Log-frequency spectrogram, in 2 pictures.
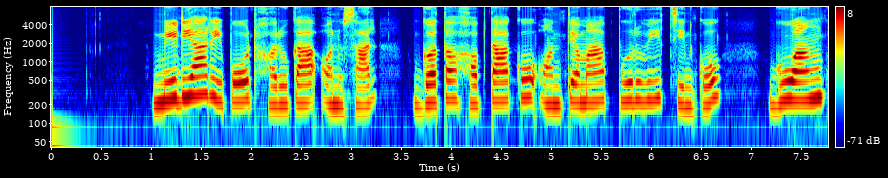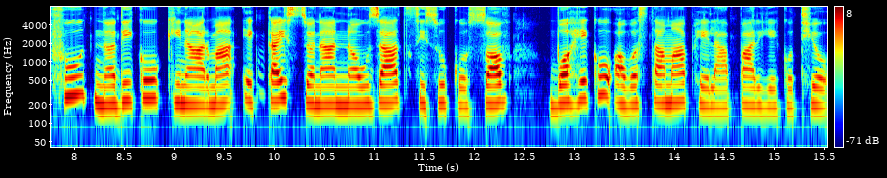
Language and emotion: Nepali, neutral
